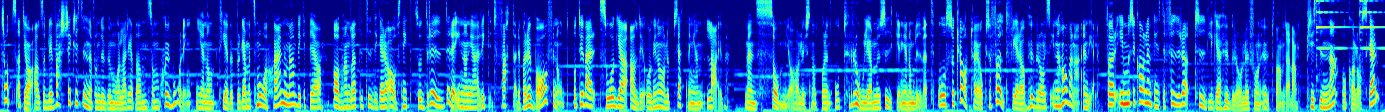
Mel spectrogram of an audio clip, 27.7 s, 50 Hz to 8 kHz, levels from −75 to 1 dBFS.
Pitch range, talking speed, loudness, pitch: 165-250 Hz, 165 wpm, -23 LUFS, 200 Hz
